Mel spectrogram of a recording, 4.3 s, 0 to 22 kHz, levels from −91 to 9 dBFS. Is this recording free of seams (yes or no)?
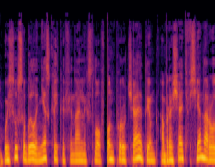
yes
